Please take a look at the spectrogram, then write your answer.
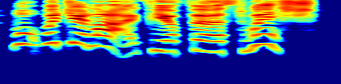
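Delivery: fluting fairy godmother. Acted.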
